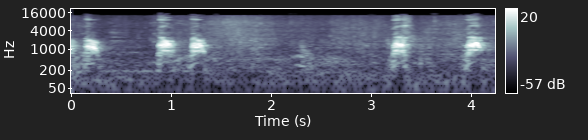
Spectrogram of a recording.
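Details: A dog barks in short bursts, recorded handheld with a Sony FDR-AXP55 camcorder: one bark, then a quick pair, a quiet pause of about two seconds, and two more spaced barks. A faint background hum runs throughout.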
